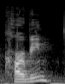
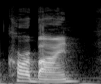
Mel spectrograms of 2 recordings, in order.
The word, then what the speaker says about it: carbine: The M4, main differences, has a shorter barrel, comes in at 14.5 inches, which makes this weapon a carbine or carbine. Both pronunciations are perfectly acceptable, guys.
